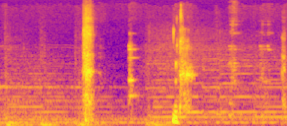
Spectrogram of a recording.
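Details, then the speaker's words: A short, sharp adult sneeze bursts out over steady background music, with a smaller sharp sound before it; sneeze. "That sneeze. The timing. That was timed. That was a sneeze, yes."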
